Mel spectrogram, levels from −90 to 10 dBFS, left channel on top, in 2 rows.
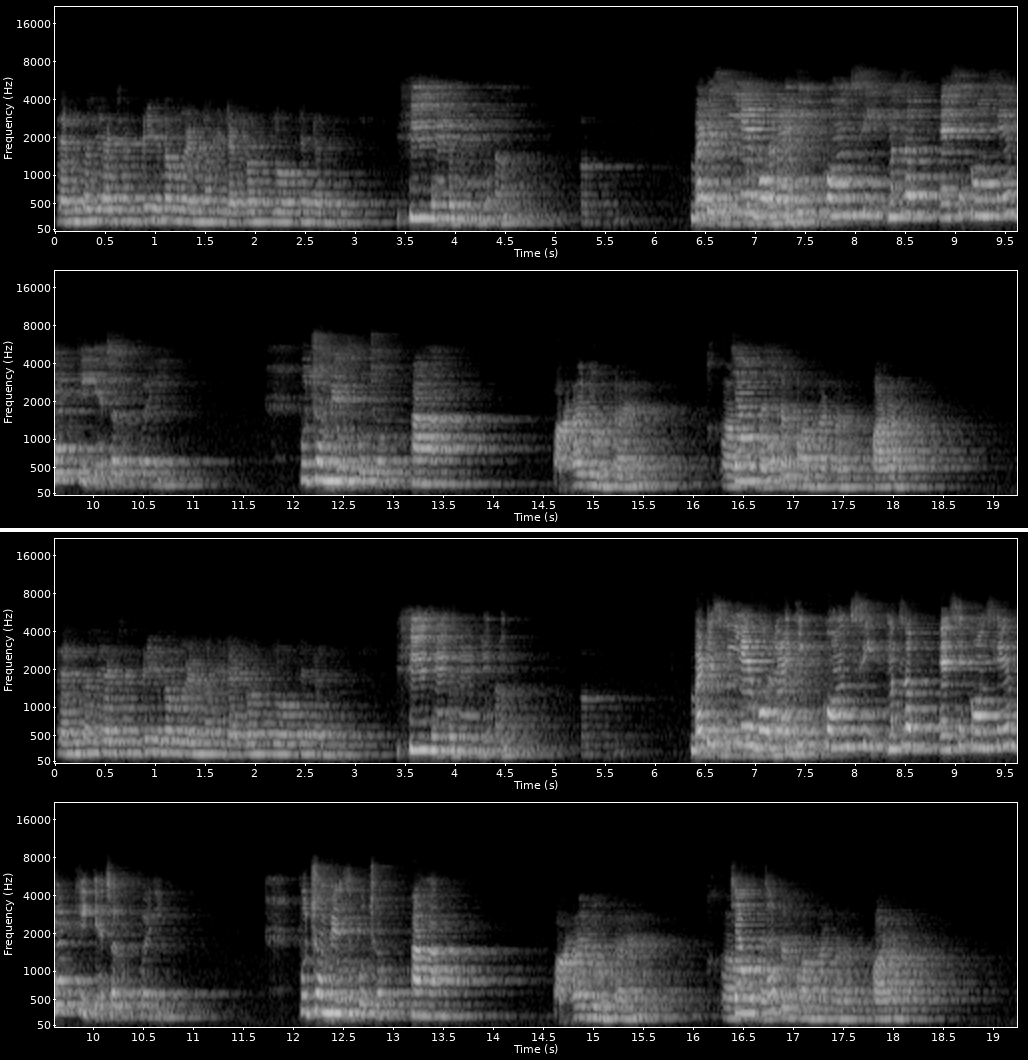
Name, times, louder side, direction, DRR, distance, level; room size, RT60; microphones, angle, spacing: voice 1, 0.0-2.9 3.7-4.5 6.4-6.8 7.1-7.4 12.4-12.5 14.6-15.5 16.3-18.1, left 1 dB, 90° left, 1 dB, 1.4 m, -31 dB
voice 2, 3.5-4.6 6.3-7.4 7.7-10.7 12.1-12.9 13.2-13.6 16.4-16.9, right 2 dB, 90° right, 5 dB, 0.8 m, -24 dB
7.7 x 4.3 x 6.3 m, 1.4 s
head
